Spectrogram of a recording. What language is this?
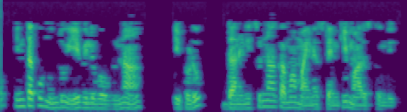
Telugu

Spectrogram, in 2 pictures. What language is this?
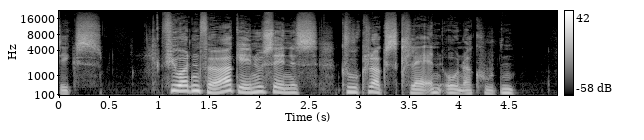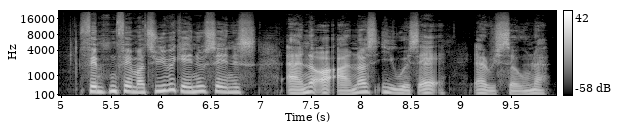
Danish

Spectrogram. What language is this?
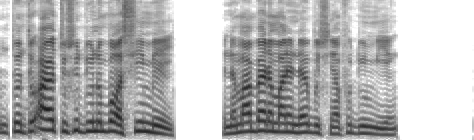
Akan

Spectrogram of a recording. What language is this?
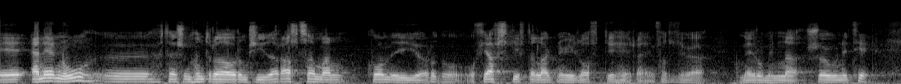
Icelandic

